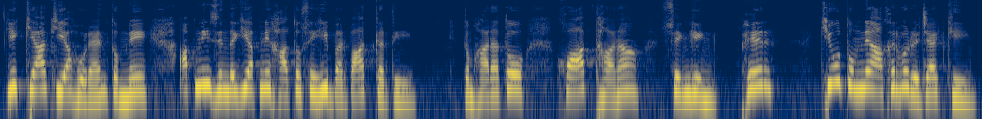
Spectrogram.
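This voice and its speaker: A woman's voice: on the high side, lively intonation, no echo, natural voice. A woman voicing a stern, worried middle-aged mother who scolds her daughter in an audio novel. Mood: scolding. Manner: scolding, reproachful.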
